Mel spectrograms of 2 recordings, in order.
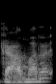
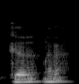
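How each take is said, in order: First: The stressed first a is open. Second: The stressed first a is closed. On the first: The speaker calls it wrong. "não é câmara" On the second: The speaker calls it right. "O A fechado"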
